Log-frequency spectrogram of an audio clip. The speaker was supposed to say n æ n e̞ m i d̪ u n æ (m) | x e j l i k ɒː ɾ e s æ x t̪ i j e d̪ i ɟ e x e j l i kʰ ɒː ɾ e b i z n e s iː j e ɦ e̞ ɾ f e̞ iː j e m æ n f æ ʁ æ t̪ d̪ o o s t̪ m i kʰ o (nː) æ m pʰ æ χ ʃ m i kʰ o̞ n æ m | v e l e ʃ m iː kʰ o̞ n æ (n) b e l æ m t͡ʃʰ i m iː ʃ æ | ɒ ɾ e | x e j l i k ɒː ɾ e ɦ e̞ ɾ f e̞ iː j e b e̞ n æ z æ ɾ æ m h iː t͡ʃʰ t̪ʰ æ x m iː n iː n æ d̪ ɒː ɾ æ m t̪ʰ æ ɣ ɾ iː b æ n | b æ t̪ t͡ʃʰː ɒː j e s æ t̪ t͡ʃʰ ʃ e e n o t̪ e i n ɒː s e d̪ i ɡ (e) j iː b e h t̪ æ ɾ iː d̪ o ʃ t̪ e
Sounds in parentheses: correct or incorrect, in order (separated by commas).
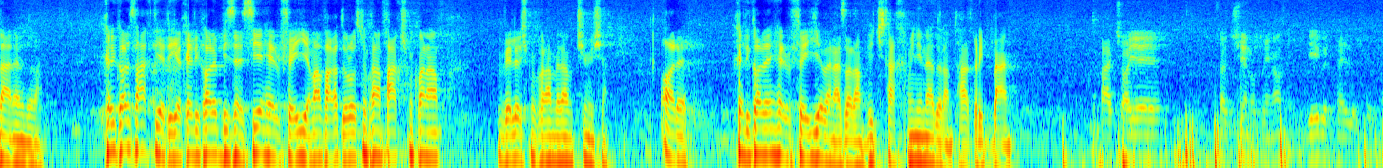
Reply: correct, incorrect, incorrect, correct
